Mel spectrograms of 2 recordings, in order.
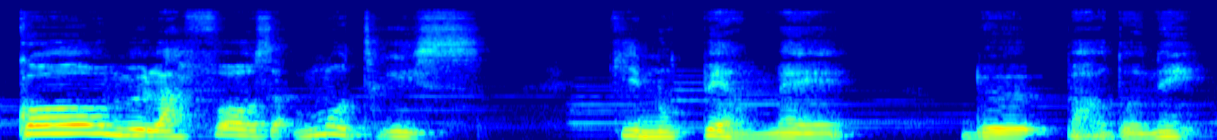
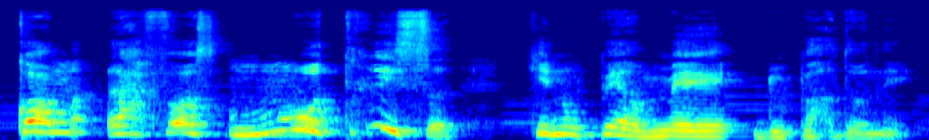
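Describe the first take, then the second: First: The phrase is spoken slowly and deliberately. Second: The phrase is spoken at a normal pace.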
